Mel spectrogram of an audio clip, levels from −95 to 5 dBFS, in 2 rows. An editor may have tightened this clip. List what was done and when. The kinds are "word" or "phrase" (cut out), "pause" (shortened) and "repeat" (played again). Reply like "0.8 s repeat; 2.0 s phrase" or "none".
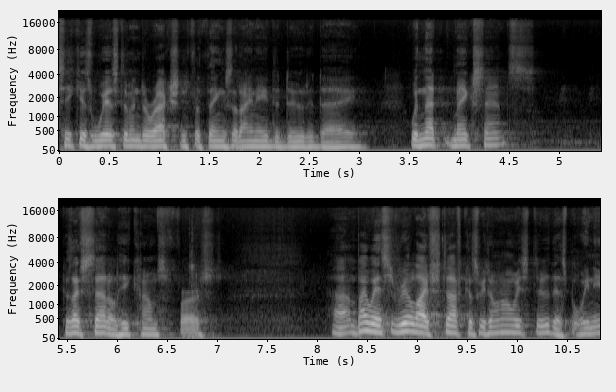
none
